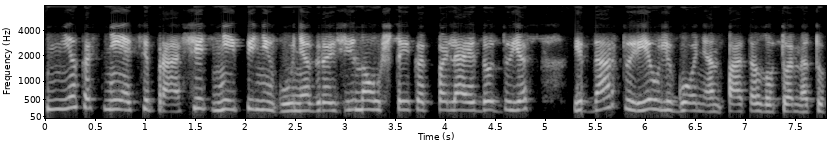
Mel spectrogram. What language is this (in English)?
Lithuanian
